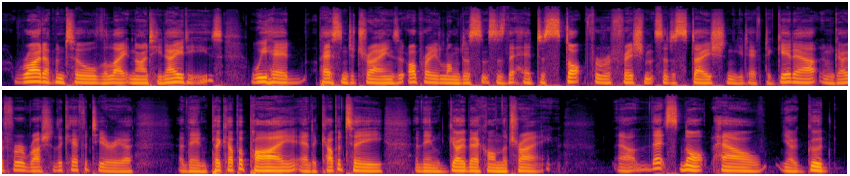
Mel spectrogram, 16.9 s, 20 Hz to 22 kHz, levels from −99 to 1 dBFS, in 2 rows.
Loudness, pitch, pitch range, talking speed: -24 LUFS, 135 Hz, 125-150 Hz, 215 wpm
